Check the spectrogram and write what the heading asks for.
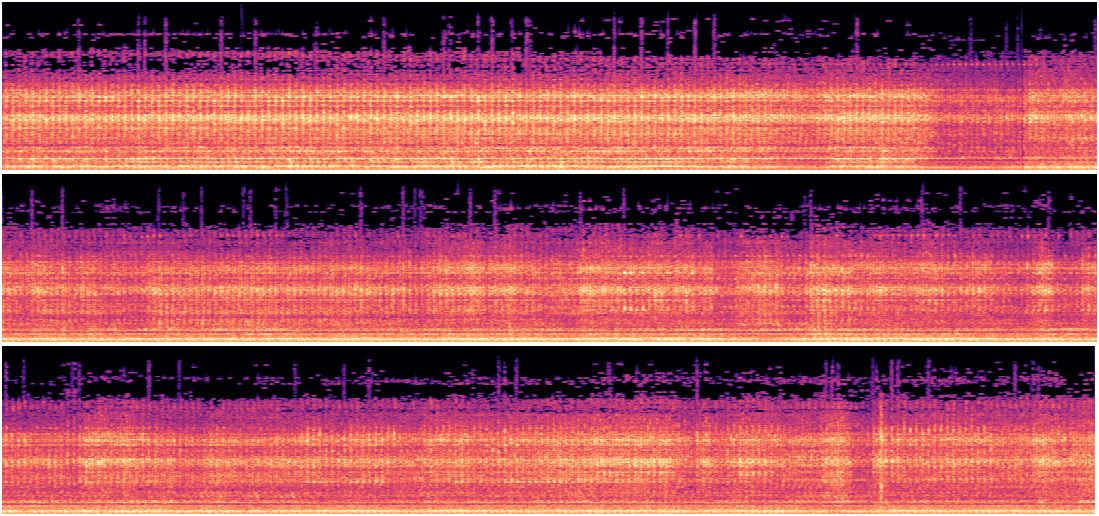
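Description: Scroll saw running with a wide pin-end blade cutting through pine, a steady reciprocating motor hum with a constant mix of tones. About nine seconds in the sound briefly dips and one high tone stops, then the saw carries on steadily.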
